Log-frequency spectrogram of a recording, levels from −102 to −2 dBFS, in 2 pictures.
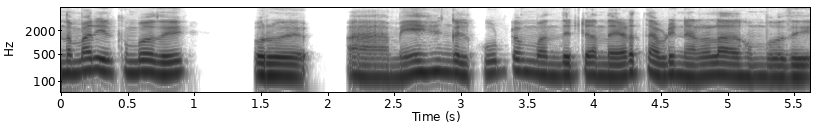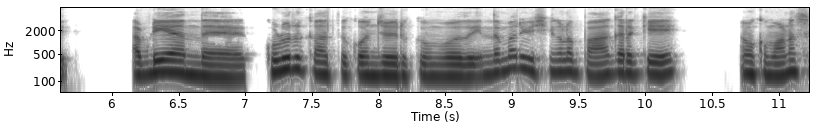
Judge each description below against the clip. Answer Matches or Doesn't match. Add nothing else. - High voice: Doesn't match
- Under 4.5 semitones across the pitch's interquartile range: Matches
